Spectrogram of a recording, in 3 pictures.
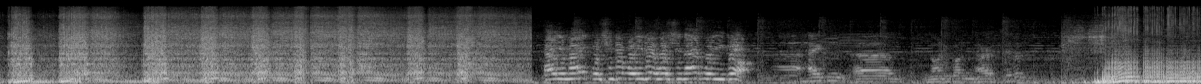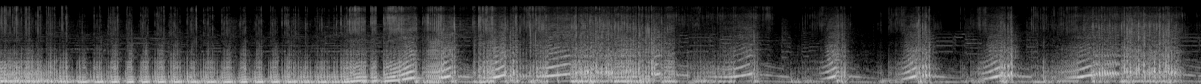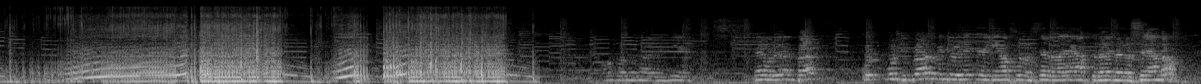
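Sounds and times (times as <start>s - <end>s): rotary engine idling and revving: 0.0s - 5.4s, 10.4s - 29.5s.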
